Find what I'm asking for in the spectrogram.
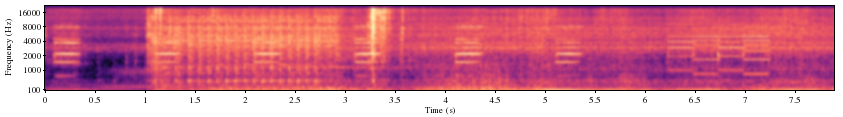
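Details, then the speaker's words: Engine with code P0400, no check engine light, complaint of an extended crank and lunging forward off the brake: dash chimes, about two seconds of cranking, then an uneven hunting idle that lopes like a big cam. Cause: EGR valve stuck open. "So an extended crank there. Let me cut it back off. It started loping like a camshaft was in there."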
